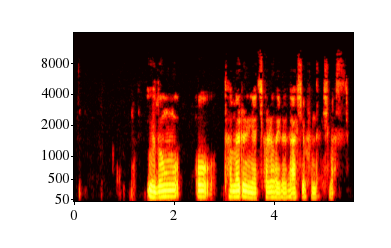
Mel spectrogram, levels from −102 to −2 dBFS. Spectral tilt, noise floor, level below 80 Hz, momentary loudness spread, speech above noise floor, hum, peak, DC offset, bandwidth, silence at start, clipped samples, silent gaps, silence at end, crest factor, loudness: -7 dB/octave; -79 dBFS; -58 dBFS; 14 LU; 57 dB; none; -6 dBFS; under 0.1%; 9 kHz; 1.45 s; under 0.1%; none; 0.25 s; 18 dB; -22 LUFS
